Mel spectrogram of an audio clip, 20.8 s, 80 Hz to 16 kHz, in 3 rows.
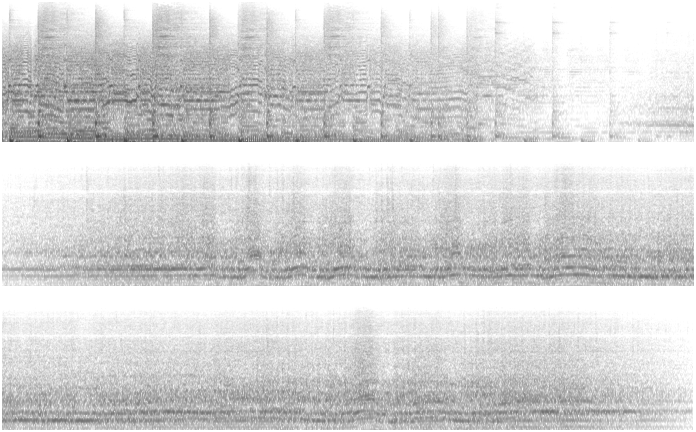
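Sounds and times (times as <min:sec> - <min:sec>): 
racing motorcycle engines roaring at the Motorland circuit in Alcañiz: 0:00.0 - 0:20.7.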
